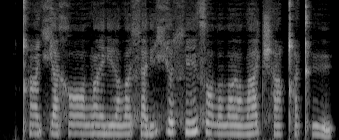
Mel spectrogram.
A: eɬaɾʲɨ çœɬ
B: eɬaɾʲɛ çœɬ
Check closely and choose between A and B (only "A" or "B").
A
